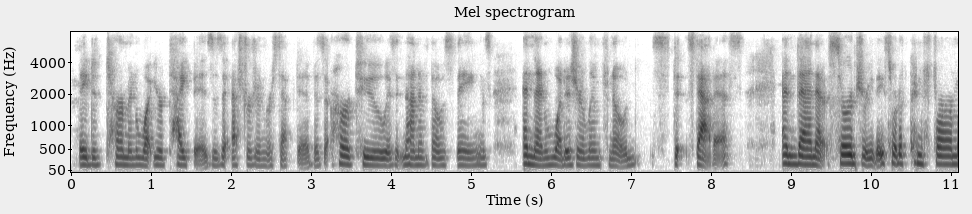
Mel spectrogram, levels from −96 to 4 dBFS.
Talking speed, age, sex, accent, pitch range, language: 190 wpm, 30-49, female, American, 155-185 Hz, English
